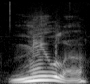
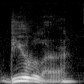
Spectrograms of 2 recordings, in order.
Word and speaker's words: Mueller: Well, as you know from yesterday, Bob Mueller, not Mueller, Mueller is pronounced Mueller, okay, not Bueller, decided that he, on his own, was going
